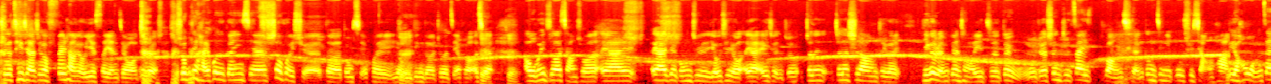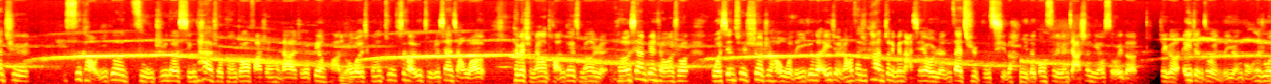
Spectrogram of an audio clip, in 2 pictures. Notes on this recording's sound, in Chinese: 是在ICML 2023 International Conference on Machine Learning, 国际机器学习大会 的现场录制的。这次在室外录制，嘉宾还在生病，不免有些杂音。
